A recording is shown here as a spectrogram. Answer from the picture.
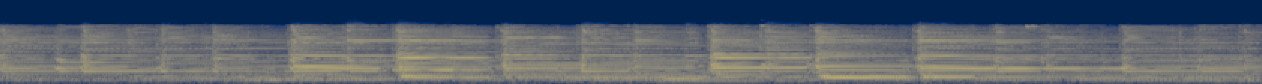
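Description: A stringed instrument strumming chords, a new chord about every second, as the instrumental introduction to a folk song before the singing begins.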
